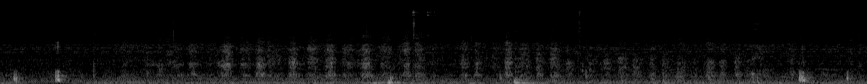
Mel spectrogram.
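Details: Bernese Mountain Dog panting steadily, quick soft breathy huffs repeating several times a second, with a few louder thumps and faint background rumble.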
